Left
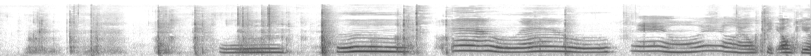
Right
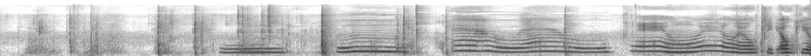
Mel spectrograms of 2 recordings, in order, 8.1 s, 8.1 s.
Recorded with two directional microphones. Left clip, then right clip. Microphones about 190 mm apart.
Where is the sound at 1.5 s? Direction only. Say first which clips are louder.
Right 7 dB; 10° right (ahead or behind).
